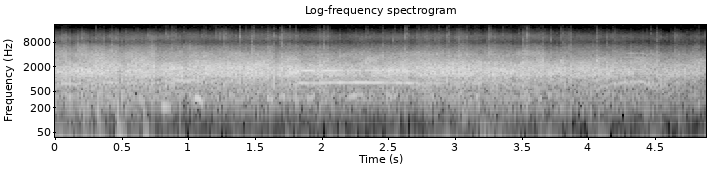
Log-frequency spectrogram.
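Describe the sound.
Warm audience applause welcomes an author and a student onstage at a food justice book talk. It is loud, dense and unbroken for the whole span and eases slightly at the very end.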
